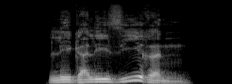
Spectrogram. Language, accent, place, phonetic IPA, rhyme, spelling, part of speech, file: German, Germany, Berlin, [leɡaliˈziːʁən], -iːʁən, legalisieren, verb, De-legalisieren.ogg
- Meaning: to legalize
